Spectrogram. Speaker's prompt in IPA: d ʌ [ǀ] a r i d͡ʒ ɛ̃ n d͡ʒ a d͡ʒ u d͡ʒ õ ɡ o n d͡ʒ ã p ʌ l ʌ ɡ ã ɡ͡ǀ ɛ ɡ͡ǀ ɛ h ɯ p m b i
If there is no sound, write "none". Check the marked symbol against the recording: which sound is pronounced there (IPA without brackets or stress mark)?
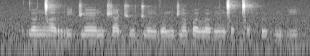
ŋ͡ǀ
